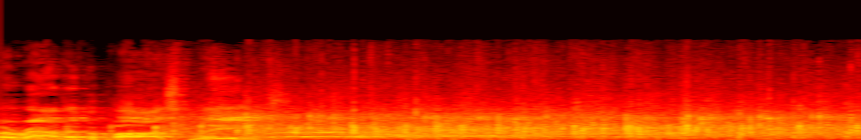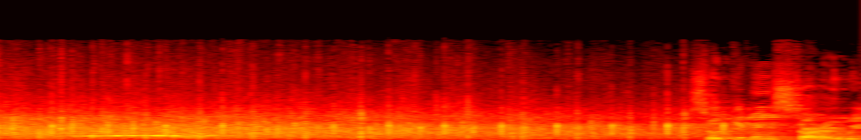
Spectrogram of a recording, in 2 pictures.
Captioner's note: applause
